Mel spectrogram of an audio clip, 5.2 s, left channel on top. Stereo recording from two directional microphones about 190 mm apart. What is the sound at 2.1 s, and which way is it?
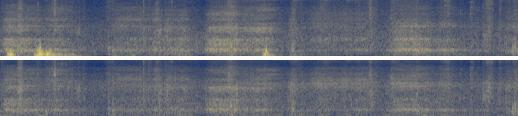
Wheeze, 35° left (ahead or behind).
